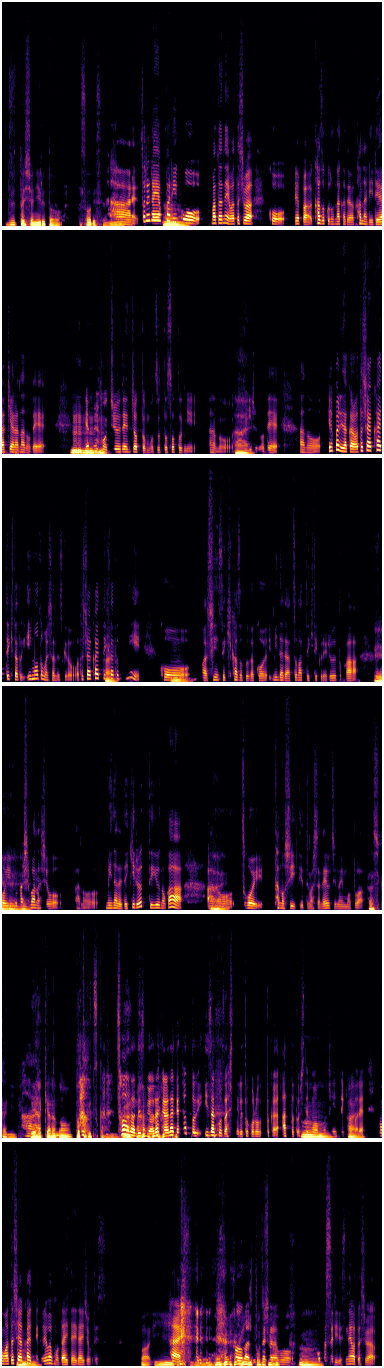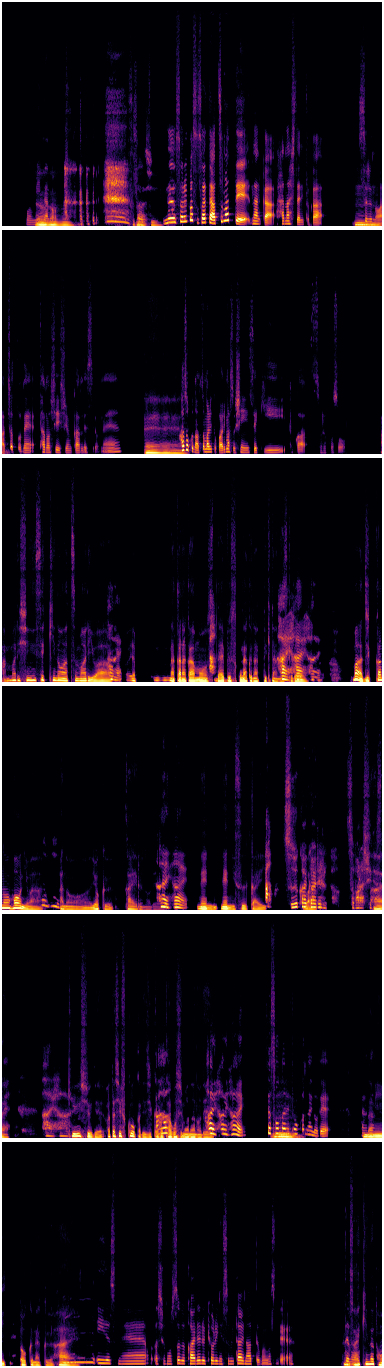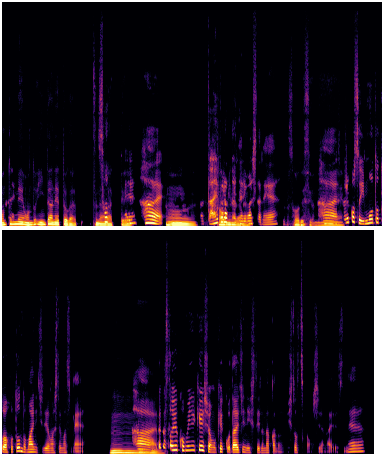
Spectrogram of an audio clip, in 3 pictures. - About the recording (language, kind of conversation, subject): Japanese, unstructured, 家族と過ごす時間で、いちばん大切にしていることは何ですか？
- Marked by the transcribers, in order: other background noise; tapping; chuckle; laughing while speaking: "があって"; chuckle; chuckle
